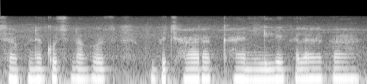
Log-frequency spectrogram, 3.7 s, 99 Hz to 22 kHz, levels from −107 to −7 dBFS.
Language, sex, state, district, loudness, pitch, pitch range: Hindi, male, Uttar Pradesh, Lucknow, -14 LUFS, 135 Hz, 130-135 Hz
